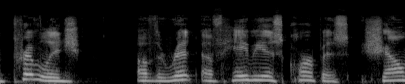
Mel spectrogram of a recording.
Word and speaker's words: habeas corpus: it means it's actually if you were a Latin scholar you'd pronounce it habeas corpus corpus but of course one of the first things you learned in law school is how to mispronounce all the Latin terms so abeyance corpus means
